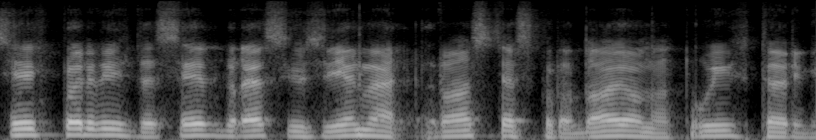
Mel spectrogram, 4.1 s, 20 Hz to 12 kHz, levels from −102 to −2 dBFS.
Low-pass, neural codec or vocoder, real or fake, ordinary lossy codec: 10.8 kHz; codec, 32 kHz, 1.9 kbps, SNAC; fake; Opus, 16 kbps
